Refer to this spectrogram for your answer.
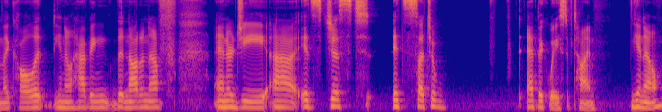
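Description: Fairly low in pitch and fairly even in intonation, this woman has an unremarkable speaking voice. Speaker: food company founder. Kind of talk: interview. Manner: casual, filler-heavy.

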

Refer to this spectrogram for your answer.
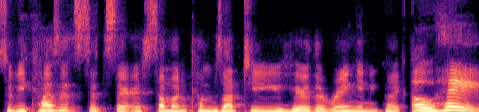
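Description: A woman speaks at a fairly high pitch with ordinary pitch variation against a quiet background. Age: 30s. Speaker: entrepreneur and marketing founder. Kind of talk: casual interview. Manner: energetic.

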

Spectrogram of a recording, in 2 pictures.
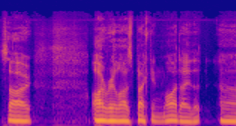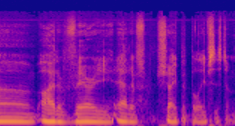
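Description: Speaking with an Australian accent, a man uses a fairly low pitch, a dark, mellow tone and fairly even intonation at a fairly slow pace. The recording is very clean, dry and close, with a silent background and no echo. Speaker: mental health practitioner and army veteran. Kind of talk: casual interview chat. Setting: studio.

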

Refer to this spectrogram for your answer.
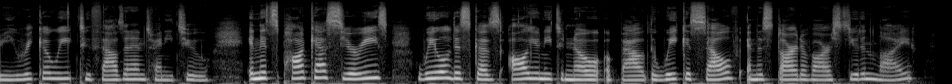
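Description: In a very clean recording with a silent background, a woman uses a normal speaking voice, fairly high, with fairly even intonation at a moderate pace. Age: 20s. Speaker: university student podcast host. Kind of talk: casual chat.

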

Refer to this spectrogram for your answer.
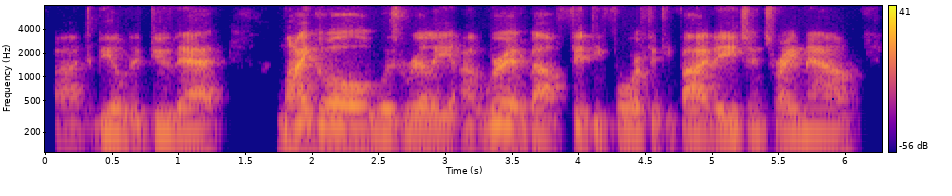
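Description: A man's fairly low voice with an American accent, fairly slow and monotone, with flat intonation. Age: 50s. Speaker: real estate agent, former police officer and veteran. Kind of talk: interview conversation.

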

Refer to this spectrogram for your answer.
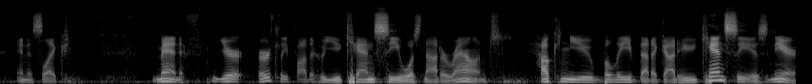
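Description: A bright, sharp tone at a moderate pace with ordinary pitch variation. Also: man. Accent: American. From Central Maryland, US. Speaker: young adults ministry assistant. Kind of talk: interview testimony.

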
